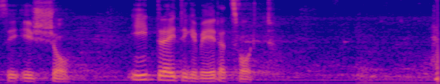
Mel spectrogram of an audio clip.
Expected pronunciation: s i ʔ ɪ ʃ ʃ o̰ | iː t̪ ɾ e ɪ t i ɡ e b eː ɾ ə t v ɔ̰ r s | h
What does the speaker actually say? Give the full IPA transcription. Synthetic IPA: s i ʔ ɪ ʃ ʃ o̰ | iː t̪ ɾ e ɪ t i ɡ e b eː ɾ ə t͡s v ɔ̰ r t | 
